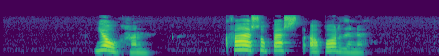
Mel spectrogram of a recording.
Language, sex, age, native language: Icelandic, female, 40-49, Icelandic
